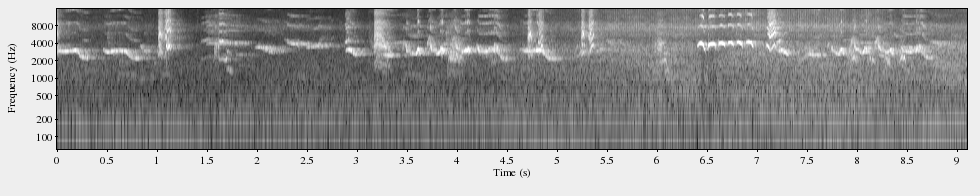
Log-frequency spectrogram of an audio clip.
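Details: Oriental magpie-robin lure song: bright whistled phrases alternating with scratchy, buzzy outbursts, then a high ringing trill. A faint low rumble sits behind.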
